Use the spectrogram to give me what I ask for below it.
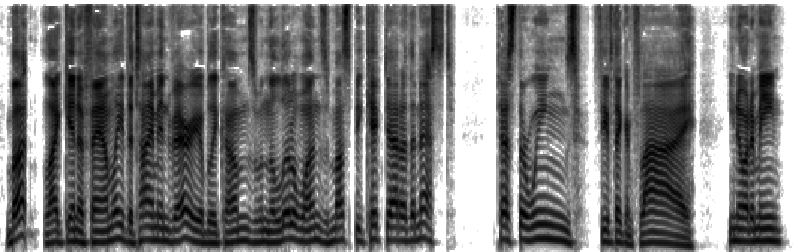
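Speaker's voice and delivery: high-pitched, falsely genial boss; smarmy boss. Acted. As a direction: play the paternal manager in a put-on voice.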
